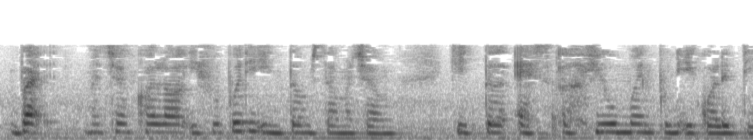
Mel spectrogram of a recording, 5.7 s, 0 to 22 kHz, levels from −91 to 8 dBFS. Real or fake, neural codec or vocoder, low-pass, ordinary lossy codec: real; none; 7.2 kHz; MP3, 24 kbps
